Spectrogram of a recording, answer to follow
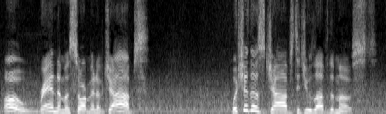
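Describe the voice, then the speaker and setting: Guy interviewer, high voice, bouncy, rapid-fire questions. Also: lively intonation, fairly bright tone, a little hiss or hum.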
